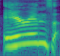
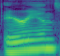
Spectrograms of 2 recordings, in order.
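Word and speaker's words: Ariens: in greenville tnc google it there's the iron aaron's icon well technically it's pronounced aryans because it is a i think they're from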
